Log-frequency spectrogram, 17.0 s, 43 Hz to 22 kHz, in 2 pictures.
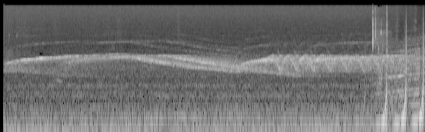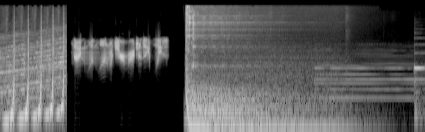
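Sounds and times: police siren wailing and yelping: 0.1 - 9.8.

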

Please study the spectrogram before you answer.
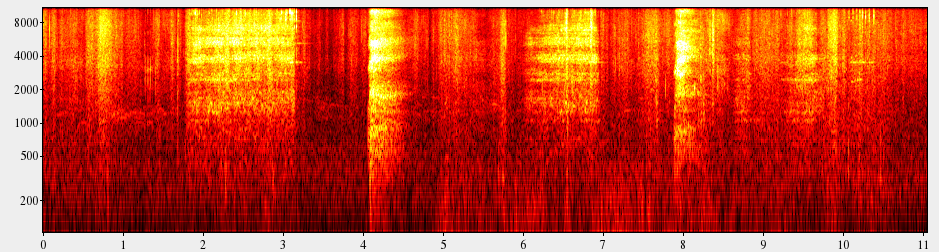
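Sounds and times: fishing reel winding: 1.8 - 3.2, 6.2 - 7.0.

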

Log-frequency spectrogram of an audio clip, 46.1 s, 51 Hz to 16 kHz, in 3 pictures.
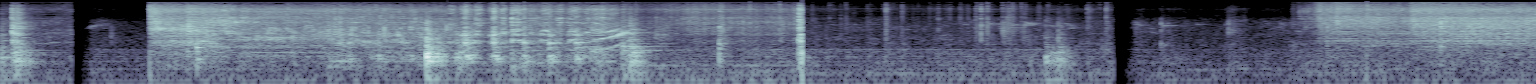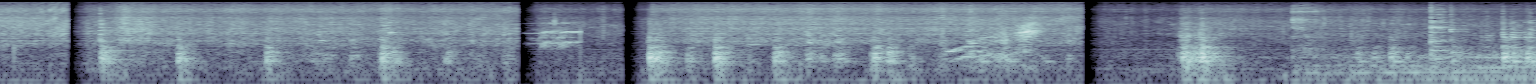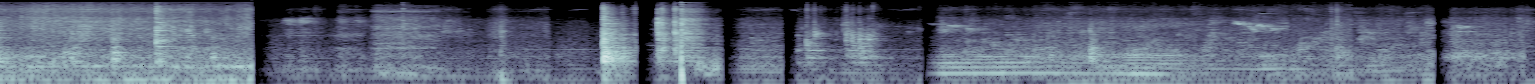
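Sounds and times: sambal sizzling in hot oil: 1.5 - 5.9, 6.5 - 8.4, 13.0 - 33.3
metal spatula scraping a wok: 4.2 - 8.1, 27.2 - 33.3.

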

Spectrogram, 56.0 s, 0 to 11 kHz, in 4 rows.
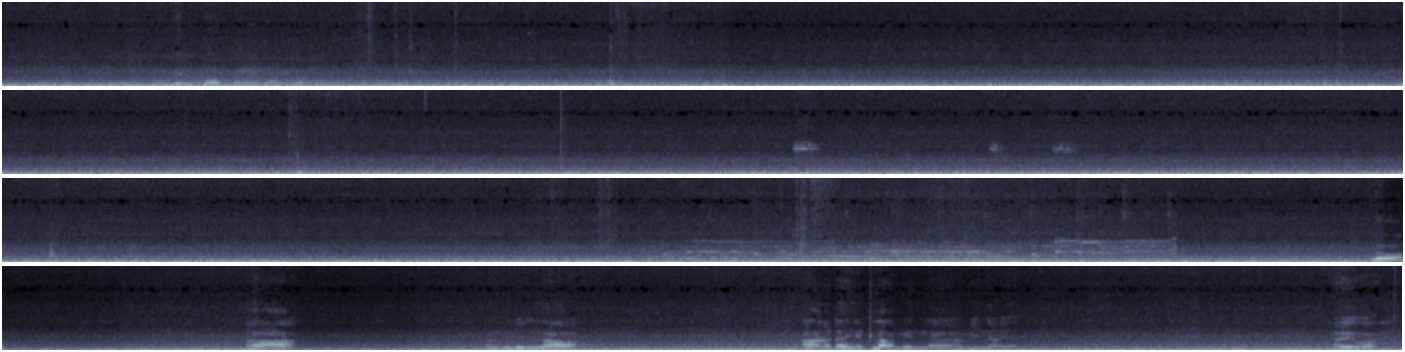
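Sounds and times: truck engine idling: 0.0 - 16.8, 17.4 - 44.4.

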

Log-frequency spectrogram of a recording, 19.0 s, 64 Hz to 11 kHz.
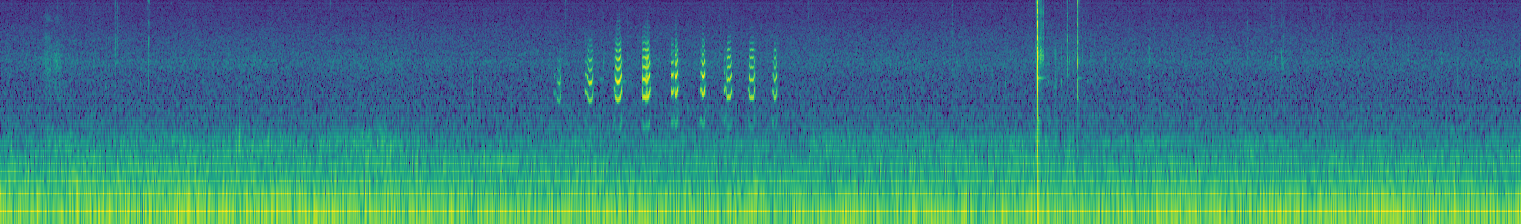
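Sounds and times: turkey yelps: 6.9 - 9.8.

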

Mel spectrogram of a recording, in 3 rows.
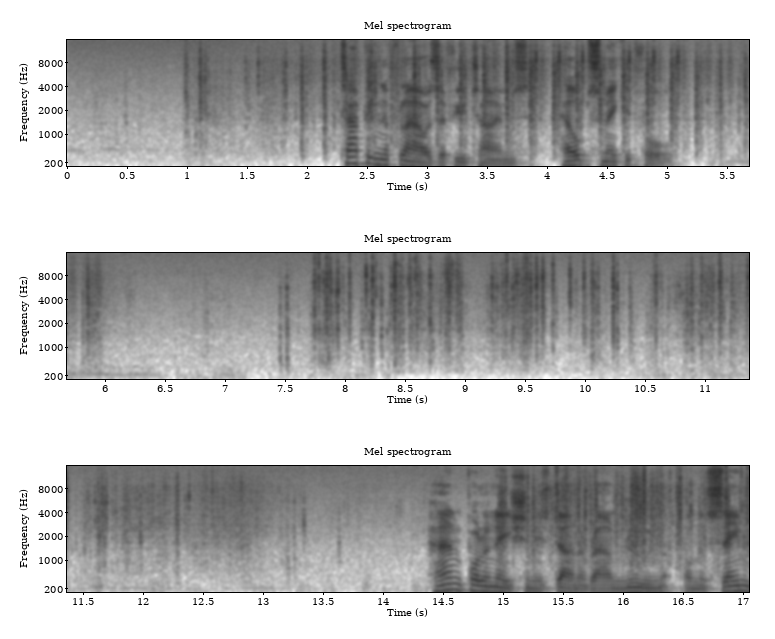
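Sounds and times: paper bag crinkling and rustling: 1.0 - 6.1, 7.4 - 13.4, 14.8 - 17.0.

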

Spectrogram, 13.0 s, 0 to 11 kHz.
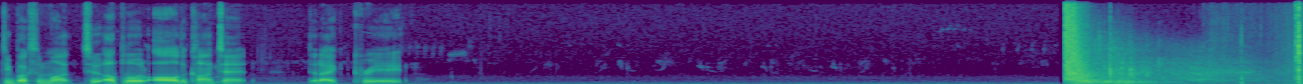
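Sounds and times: rifle shot with echo: 10.6 - 13.0.

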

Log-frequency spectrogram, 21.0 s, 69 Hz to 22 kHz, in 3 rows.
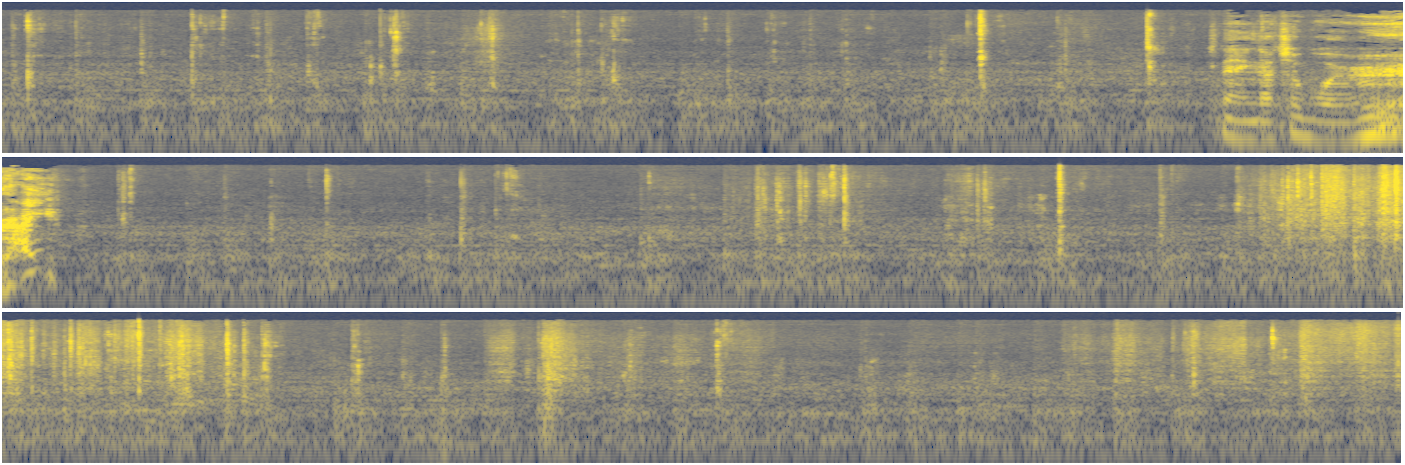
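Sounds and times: steady low car hum: 0.0 - 21.0
paper wrapping crinkling: 13.3 - 15.4.

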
